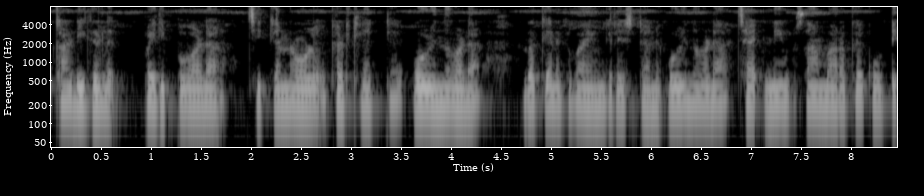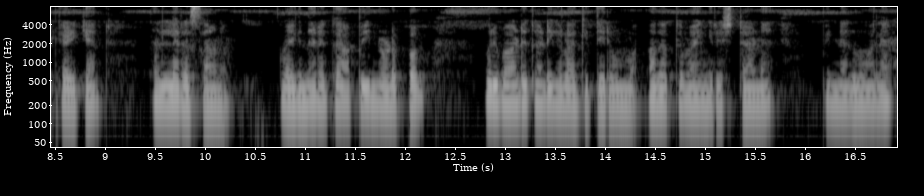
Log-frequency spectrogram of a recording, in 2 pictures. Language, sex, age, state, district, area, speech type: Malayalam, female, 45-60, Kerala, Wayanad, rural, spontaneous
